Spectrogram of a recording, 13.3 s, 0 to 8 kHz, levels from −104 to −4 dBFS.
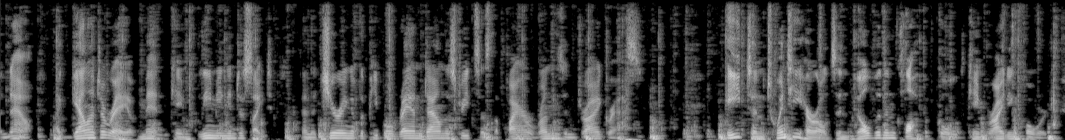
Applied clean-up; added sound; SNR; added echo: classical method Wiener filter.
